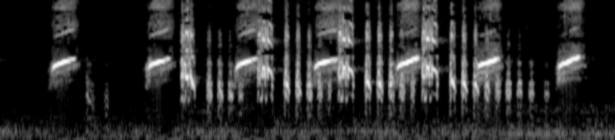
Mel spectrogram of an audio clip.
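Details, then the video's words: Red partridge (teetar) giving short, rising squeaky whistles about every second, mixed with harsh, rapid clucking notes; a faint low hum sits underneath. "Teetar Ki awaaz | Teetar sound | Tetar Awaz | Dakhni Teeter Ki Awaz| Red Partridge | Tetar ki Awaz"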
